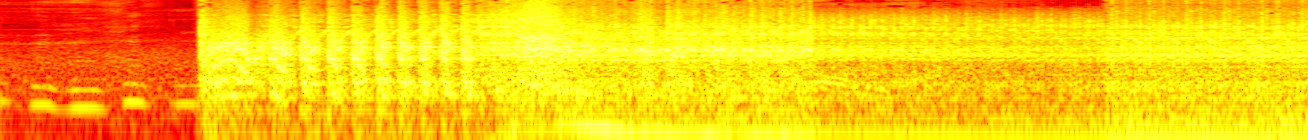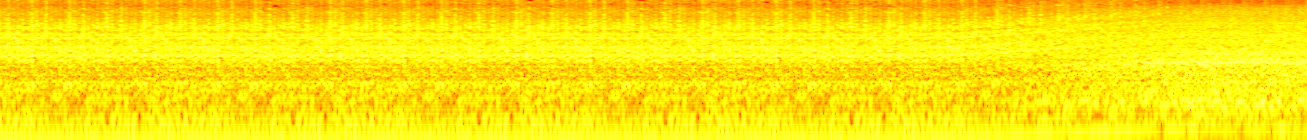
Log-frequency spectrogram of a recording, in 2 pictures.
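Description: A pickup truck engine starts and rumbles loudly.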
